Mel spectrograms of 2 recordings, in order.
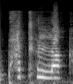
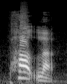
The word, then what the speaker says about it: potluck: 이거 파틀락 하지 마시고, potluck. 뭐가 깃발이 팔락팔락 한다고 할 때 거의 그런 식의 발음이죠.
